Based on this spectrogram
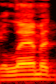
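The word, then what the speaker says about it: Willamette: and some of the hiking and waterfalls and Wamut Valley wine country, right? You got to pronounce that correctly. Wamit.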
